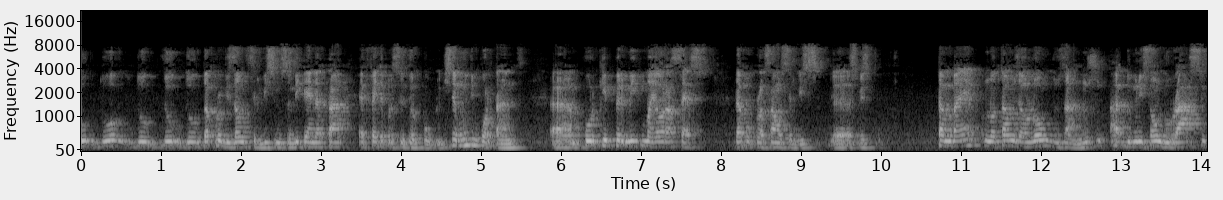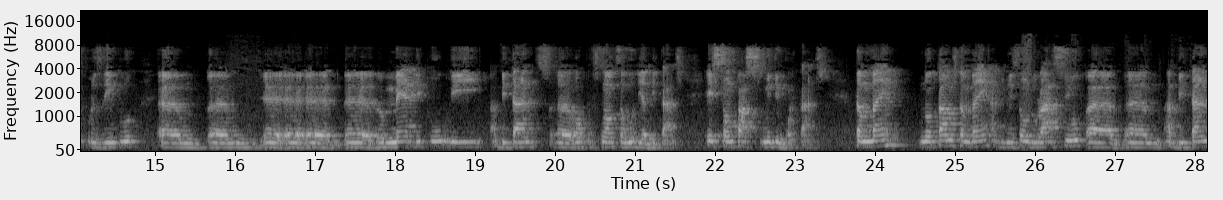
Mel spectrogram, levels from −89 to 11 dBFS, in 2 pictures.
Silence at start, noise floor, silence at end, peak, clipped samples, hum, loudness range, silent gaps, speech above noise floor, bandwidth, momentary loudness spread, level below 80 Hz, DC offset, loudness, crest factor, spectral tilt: 0 s; -57 dBFS; 0 s; -10 dBFS; under 0.1%; none; 2 LU; none; 28 dB; 9.8 kHz; 9 LU; -70 dBFS; under 0.1%; -29 LUFS; 20 dB; -4 dB/octave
